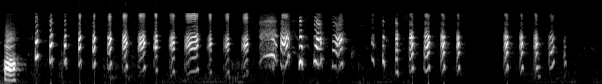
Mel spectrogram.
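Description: A woman laughing hard in quick, even pulses, about six a second. The laughter breaks off for a moment, then comes back briefly near the end.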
